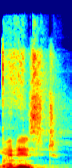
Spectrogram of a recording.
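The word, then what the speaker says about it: wrist: एक शब्द आहे बघा डब्ल आर आय एसटी रिस्ट ज्याला आपण मनगट वगैरे म्हणत असतो का त्याच्यामध्ये सुद्धा डब्ल आहे परंतु चा आपण उच्चार करत नाही जस की काय नाईप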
